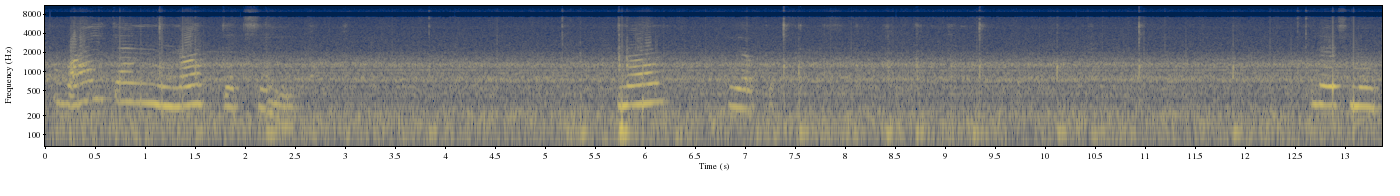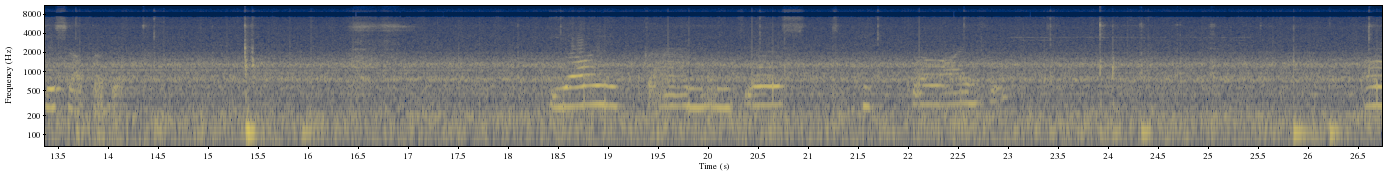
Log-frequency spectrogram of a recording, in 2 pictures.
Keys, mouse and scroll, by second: 0.0 scroll down 2, 0.6-1.8 scroll down 8, 1.1 middle click, 2.6-3.0 scroll down 11, 3.7 scroll down 7, 3.8 click, 5.7 KP_0, 7.3 middle click, 7.7 scroll down 1, 8.2-8.8 scroll down 27, 9.3 middle click, 9.3-10.0 scroll down 8, 10.2 scroll up 1, 10.9 middle click, 10.9 scroll up 6, 12.5 click, 13.6 click, 15.3 KP_0, 18.5 click, 20.7 click, 22.5 click, 23.9 middle click, 24.3-24.8 scroll down 9, 26.5 middle click, 26.5 scroll down 12.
